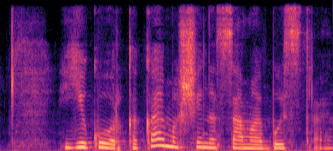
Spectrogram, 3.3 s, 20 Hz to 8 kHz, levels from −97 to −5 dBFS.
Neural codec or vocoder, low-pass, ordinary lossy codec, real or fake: codec, 16 kHz, 4.8 kbps, FACodec; none; none; fake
